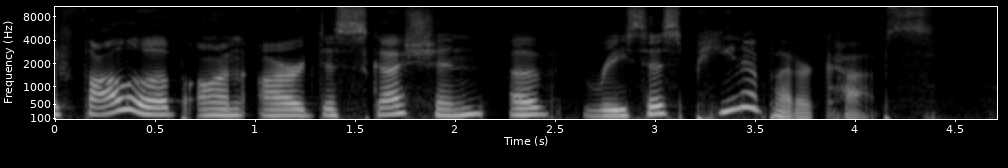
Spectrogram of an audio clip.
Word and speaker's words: Reese's: Well, I still stand by my pronunciation. It's Reesei Cups, but it's Reese's.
